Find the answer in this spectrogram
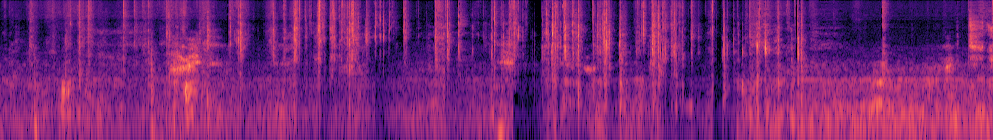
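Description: Pokémon booster pack and trading cards being handled: a dense run of crackly crinkles and sharp ticks, pausing briefly a little past halfway.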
